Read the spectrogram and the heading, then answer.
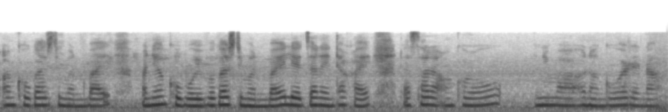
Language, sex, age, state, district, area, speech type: Bodo, female, 18-30, Assam, Baksa, rural, spontaneous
